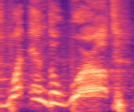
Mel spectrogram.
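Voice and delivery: rising, drawn-out disbelief; acted astonishment at yourself; incredulous realization. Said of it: "you realize".

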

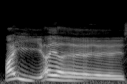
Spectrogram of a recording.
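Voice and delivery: sudden high yelp of fright; startled shriek. Real, not acted. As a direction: shriek in surprise. Startled by monster appearing.

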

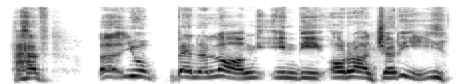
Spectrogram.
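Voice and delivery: a touch of fear, pitched high; hesitant, nervous question; a frightened cardinal fishing for what they saw; trembling voice. A narrator's reading. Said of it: "he asked in a trembling voice".

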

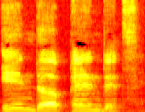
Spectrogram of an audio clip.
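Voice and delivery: very slow, syllable by syllable Independence; broken into syllables. Shown as a demonstration. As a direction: split Independence into In-de-pen-dence, slowly. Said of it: "rompe en partes".

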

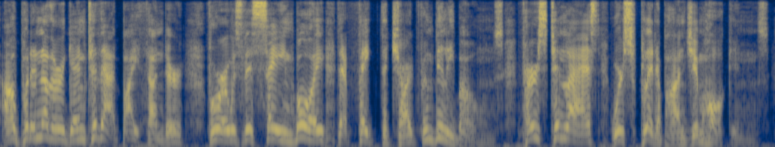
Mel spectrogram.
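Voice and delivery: high-pitched salty sea-dog; emphatic pirate, dragging the last words; pirate cook Silver, accusing. Acted. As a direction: lay the blame with pirate relish. Silver adds his accusation.

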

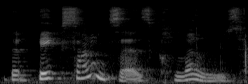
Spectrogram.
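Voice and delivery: plain reading voice

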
